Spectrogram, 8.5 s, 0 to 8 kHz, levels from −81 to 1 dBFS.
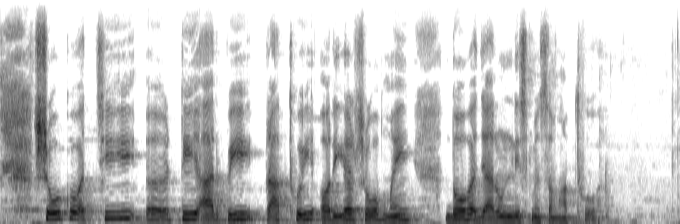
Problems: constant background noise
